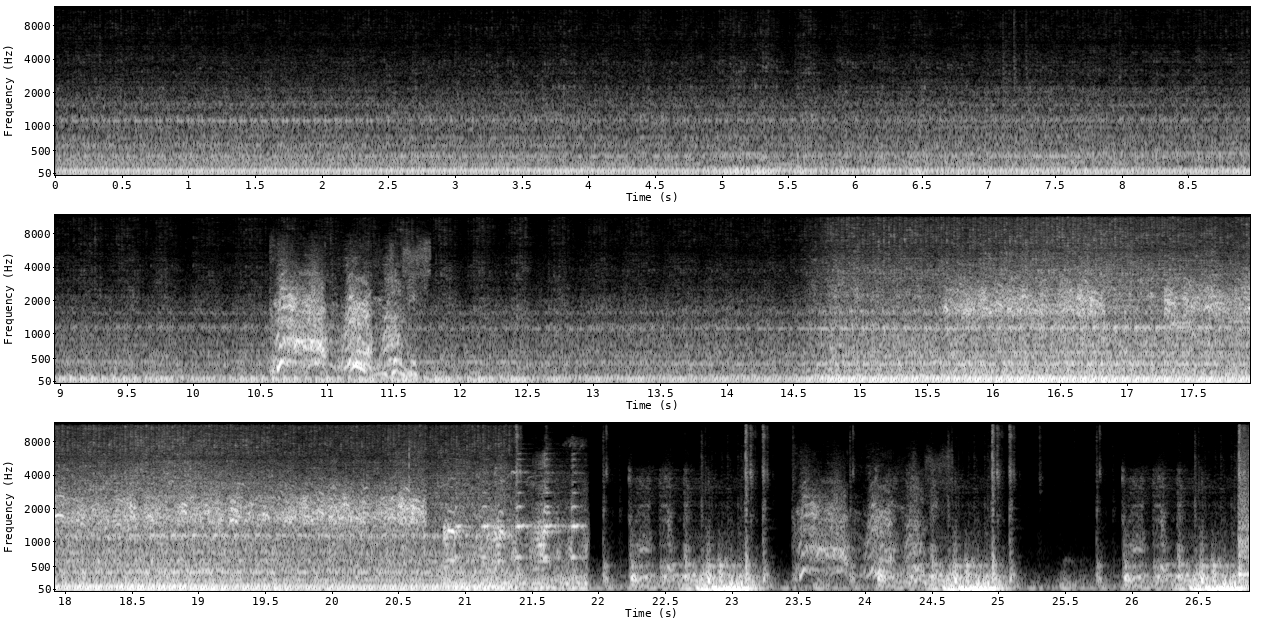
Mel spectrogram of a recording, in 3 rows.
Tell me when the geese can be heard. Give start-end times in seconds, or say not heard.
15.6-21.9.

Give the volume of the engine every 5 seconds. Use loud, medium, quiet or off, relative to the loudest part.
medium, medium, medium, loud, loud, loud.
